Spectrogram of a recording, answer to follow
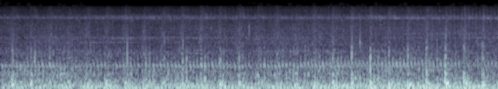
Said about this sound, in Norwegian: Men det er sånn kast, vindkast at de får ikke til å lande. Og de prøver to ganger. De jeg satt inni helikopteret der og ønska at det ikke skulle gå.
